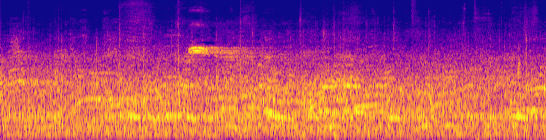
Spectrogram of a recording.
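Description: Arena crowd noise: many overlapping voices of spectators and coaches calling out at once. A brief high tone sounds about a second and a half in.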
